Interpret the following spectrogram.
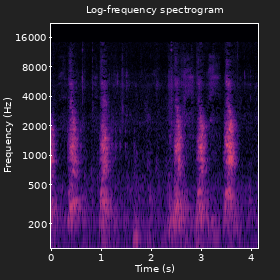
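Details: Female Maltese puppy from a breeder sales listing gives five short, sharp yapping barks across four seconds, a pair, a pause, then three in quick succession, each a bright broadband burst with quiet between.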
